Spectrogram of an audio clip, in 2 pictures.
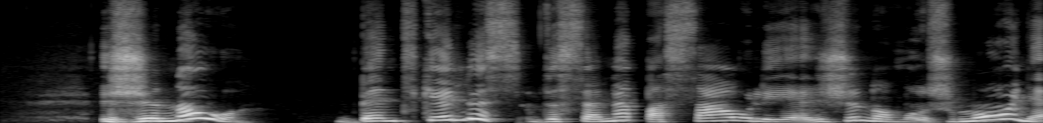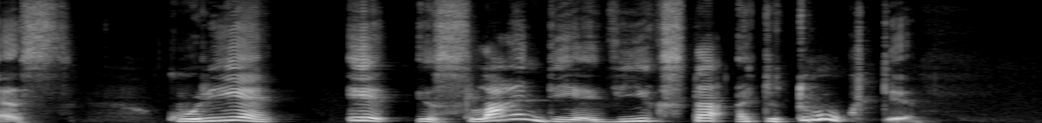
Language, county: Lithuanian, Panevėžys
